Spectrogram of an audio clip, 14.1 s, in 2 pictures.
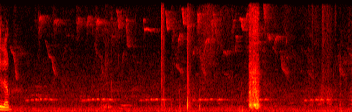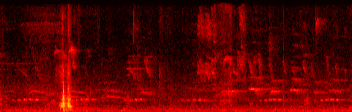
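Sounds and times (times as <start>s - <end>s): birds chirping: 0.0s - 14.0s
repeated short bird call: 3.0s - 5.5s.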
